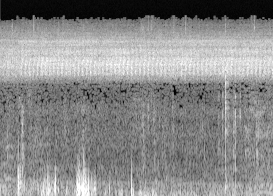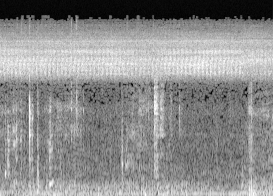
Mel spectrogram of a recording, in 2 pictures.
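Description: A steady high chorus of crickets chirping throughout, with a few scattered knocks and clinks from a metal ladle being worked in a steaming cooking pot, the loudest knock about one and a half seconds in.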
